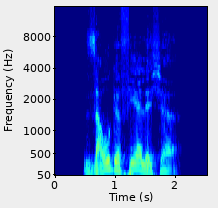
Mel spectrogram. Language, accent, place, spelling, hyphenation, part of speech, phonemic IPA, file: German, Germany, Berlin, saugefährliche, sau‧ge‧fähr‧li‧che, adjective, /ˈzaʊ̯ɡəˌfɛːɐ̯lɪçə/, De-saugefährliche.ogg
- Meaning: inflection of saugefährlich: 1. strong/mixed nominative/accusative feminine singular 2. strong nominative/accusative plural 3. weak nominative all-gender singular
